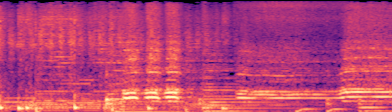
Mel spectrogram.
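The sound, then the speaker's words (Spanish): A steam train whistle sounds in several blasts of shifting pitch over hissing steam as the train starts moving, loud and without talk. “Aquí el tren ya se pone en movimiento”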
